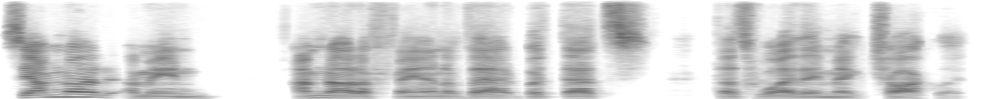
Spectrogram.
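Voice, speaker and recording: A man co-hosting a podcast in casual chat, easygoing and quick to laugh. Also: medium pitch, lively intonation, no room sound, studio quality. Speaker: podcast co-host.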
